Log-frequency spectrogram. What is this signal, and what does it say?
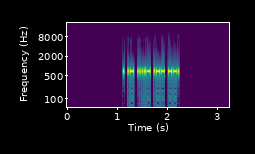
Morse code, heard as a keyed tone, about 51 wpm, 700 Hz. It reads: EA4WG
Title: DXCC-100 Call Signs - 5 Characters - Repeated 3x - 50wpm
